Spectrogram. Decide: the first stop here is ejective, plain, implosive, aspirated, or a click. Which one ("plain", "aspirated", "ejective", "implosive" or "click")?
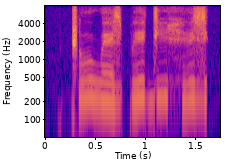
click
